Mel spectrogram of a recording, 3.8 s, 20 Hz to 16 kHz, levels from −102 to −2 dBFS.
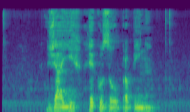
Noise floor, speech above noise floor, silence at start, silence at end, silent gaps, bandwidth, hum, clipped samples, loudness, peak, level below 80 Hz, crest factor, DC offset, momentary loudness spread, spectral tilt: -56 dBFS; 32 dB; 0.9 s; 0.65 s; none; 11.5 kHz; none; under 0.1%; -23 LUFS; -4 dBFS; -48 dBFS; 22 dB; under 0.1%; 23 LU; -4 dB/octave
